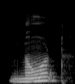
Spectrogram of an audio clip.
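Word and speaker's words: knot: Measure the length between नोट एन ओ के एन ओ टी नोट। इसको के को हम नहीं पढ़ते हैं, इसको क्या प्रोनाउंस करते हैं, नोट पढ़ते हैं, एन ओ टी नोट।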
